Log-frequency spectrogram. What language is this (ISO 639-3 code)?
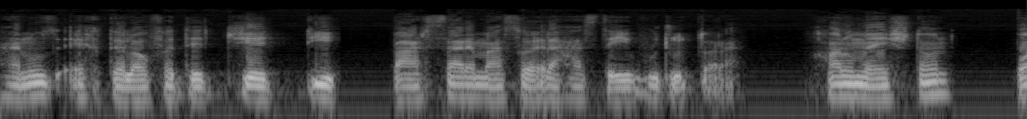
fas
